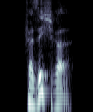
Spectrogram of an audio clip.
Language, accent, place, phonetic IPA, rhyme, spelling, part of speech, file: German, Germany, Berlin, [fɛɐ̯ˈzɪçʁə], -ɪçʁə, versichre, verb, De-versichre.ogg
- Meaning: inflection of versichern: 1. first-person singular present 2. first/third-person singular subjunctive I 3. singular imperative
